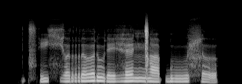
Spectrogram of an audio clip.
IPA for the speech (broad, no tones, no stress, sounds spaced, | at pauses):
t͡sʼ i ç ɤ r ɤ ɾ u ɾ e ɦ ɛ ŋ͡ǀ a ɓ u ɬ ɤ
